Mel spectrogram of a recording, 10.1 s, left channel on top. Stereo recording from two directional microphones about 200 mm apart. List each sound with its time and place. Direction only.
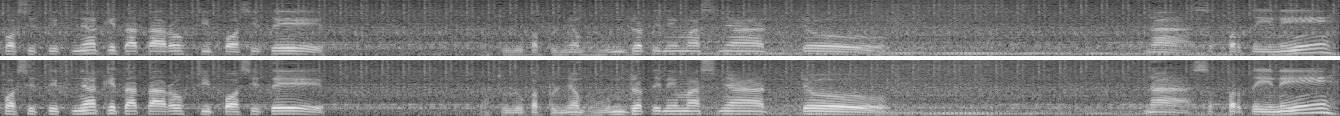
0.0 s speech: 45° right (ahead or behind)
4.3 s speech: 50° right (ahead or behind)
8.6 s speech: 50° right (ahead or behind)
